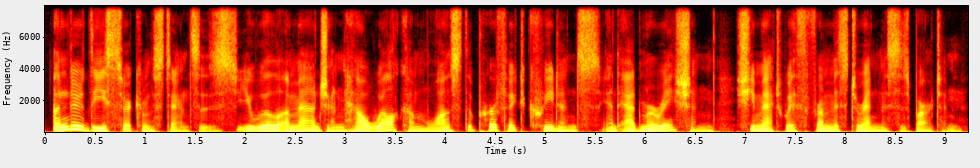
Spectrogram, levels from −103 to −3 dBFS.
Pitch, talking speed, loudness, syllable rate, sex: 115 Hz, 145 wpm, -19 LUFS, 4.5 syllables/s, male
